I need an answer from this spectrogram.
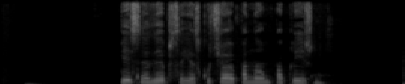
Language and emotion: Russian, neutral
